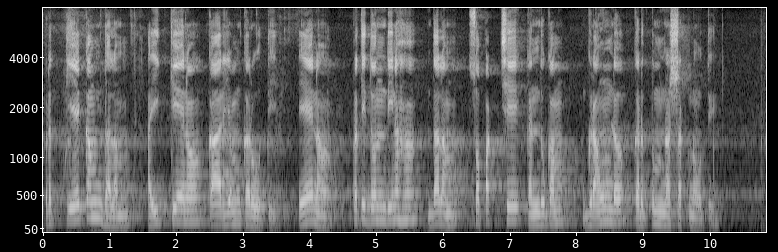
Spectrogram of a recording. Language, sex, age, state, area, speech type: Sanskrit, male, 18-30, Madhya Pradesh, rural, read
